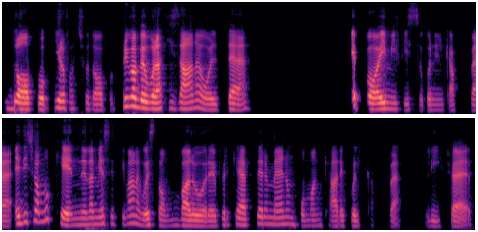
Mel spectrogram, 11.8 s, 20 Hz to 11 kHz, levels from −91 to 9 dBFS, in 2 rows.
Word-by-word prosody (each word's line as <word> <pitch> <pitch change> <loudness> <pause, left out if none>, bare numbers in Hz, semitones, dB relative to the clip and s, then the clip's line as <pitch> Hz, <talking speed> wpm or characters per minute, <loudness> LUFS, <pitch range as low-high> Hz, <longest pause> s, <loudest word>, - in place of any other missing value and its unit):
dopo, 175 -3 +3
io 215 -1 +3
lo 200 - +1
faccio 180 -1 -18
dopo, 155 -1 -8
prima 260 +1 +8
bevo 205 -5 +7
la 180 +1 +9
tisana 190 +1 0
o 165 - -2
il 160 0 -5
tè. 170 0 -1 1.3
E - - +2
poi 175 - +6
mi 180 -1 -7
fisso 160 -2 -19
con 155 0 -11
il 155 0 -19
caffè, 150 0 -7
e 220 - -1
diciamo 285 +7 -5
che 175 - +1
nella 185 +3 -6
mia 200 +1 -6
settimana, 215 +1 -9
questo 175 0 -4
ha - - -9
un 160 +2 -21
valore, 155 -3 -1
perché 180 +1 -6
per 210 +1 -7
me 200 -1 -6
non 205 -2 -13
può 160 -3 -15
mancare 155 -2 -11
quel 155 0 -10
caffè - - -17 0.3
lì, 150 -1 -16
cioè - - -4
è - - -20
180 Hz, 205 wpm, -24 LUFS, 160-200 Hz, 1.3 s, la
